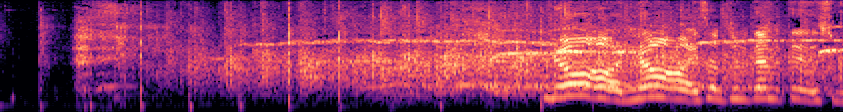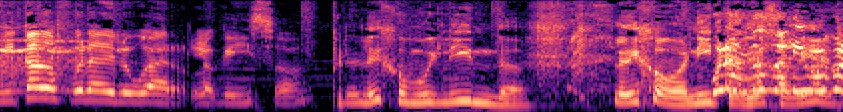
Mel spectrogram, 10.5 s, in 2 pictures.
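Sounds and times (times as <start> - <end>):
group applause: 0.5 - 6.1
speech: 3.4 - 10.5.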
